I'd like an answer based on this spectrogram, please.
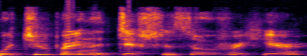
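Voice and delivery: soft, gentle voice. Showing how a request can influence someone, gentle request. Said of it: "I said it gently".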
